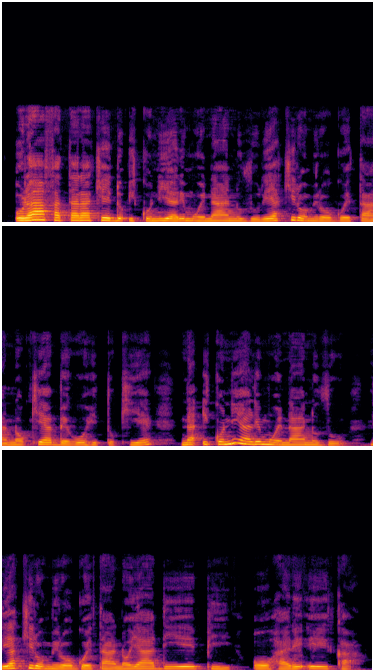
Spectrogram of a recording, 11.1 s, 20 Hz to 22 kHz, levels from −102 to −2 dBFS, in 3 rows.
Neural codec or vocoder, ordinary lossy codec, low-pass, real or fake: vocoder, 24 kHz, 100 mel bands, Vocos; none; none; fake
